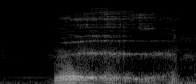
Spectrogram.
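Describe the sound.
A person gives a deep, rough growl imitating a bear, starting abruptly after a brief quiet moment and rumbling on for about a second and a half before trailing off.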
